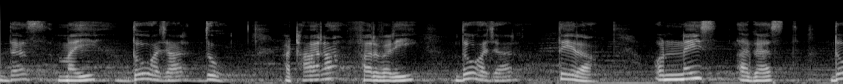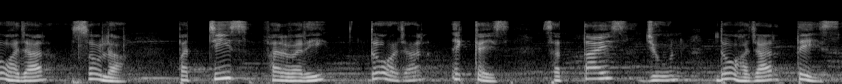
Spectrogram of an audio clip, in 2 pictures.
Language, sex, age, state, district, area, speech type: Hindi, male, 18-30, Madhya Pradesh, Hoshangabad, rural, spontaneous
